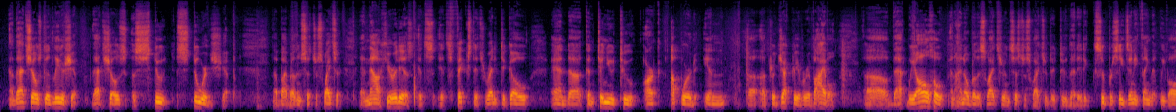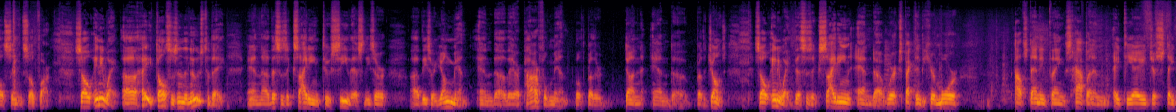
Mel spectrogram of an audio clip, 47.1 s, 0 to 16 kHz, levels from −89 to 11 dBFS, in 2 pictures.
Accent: American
